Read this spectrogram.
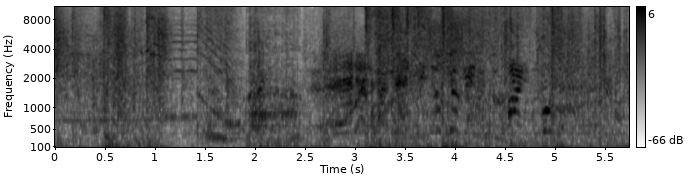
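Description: Punches and kicks land with heavy, sharp thuds in quick bursts.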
